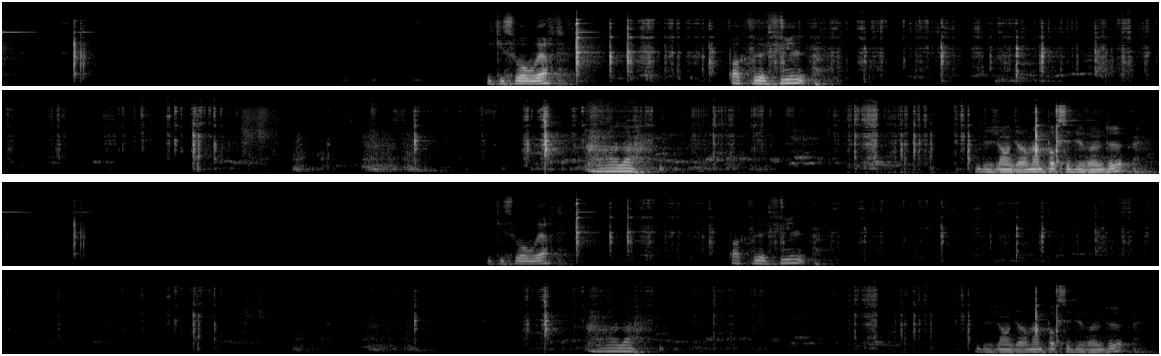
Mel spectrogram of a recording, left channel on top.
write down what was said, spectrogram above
Et qui soit ouverte. Pas que le fil. Voilà. Déjà on dirait même pas que c'est du 22.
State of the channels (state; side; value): quieter; right; 11.0 dB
